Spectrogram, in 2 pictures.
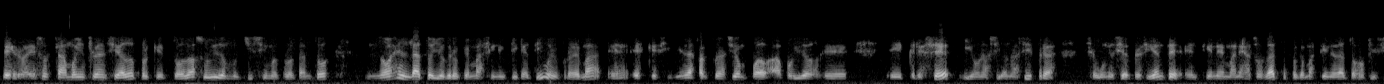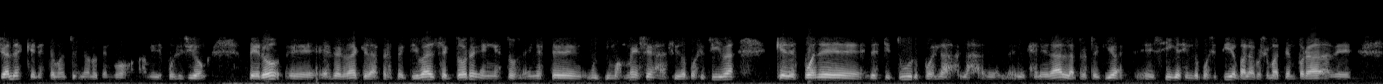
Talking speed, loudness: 230 wpm, -28 LUFS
